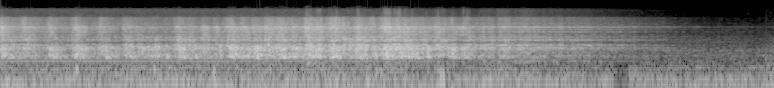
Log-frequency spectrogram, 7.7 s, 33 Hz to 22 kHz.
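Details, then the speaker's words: Simulation of music (The Nutcracker) as heard through a bare-bones basic cochlear implant: harsh, hissy, buzzing pulses with no clear tune or pitch, fading out. "10 to 20 25% of implant users are able to enjoy music you recognize that that's from The Nutcracker but unfortunately not everybody so now I'm going to play this is just Bare Bones cier implant"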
